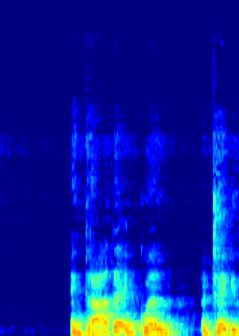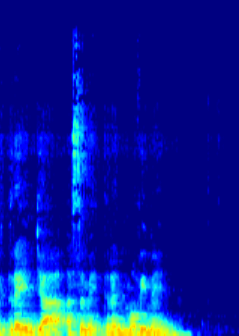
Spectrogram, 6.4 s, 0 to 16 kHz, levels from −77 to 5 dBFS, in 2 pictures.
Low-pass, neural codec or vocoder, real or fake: 14.4 kHz; none; real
